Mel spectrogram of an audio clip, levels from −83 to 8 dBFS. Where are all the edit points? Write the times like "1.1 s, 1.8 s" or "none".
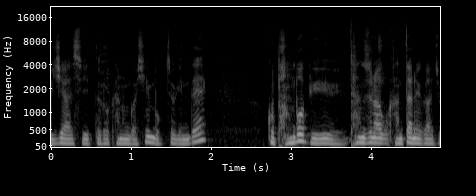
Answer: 3.7 s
